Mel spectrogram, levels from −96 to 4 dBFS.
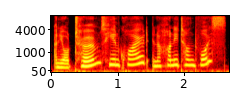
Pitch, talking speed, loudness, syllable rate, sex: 265 Hz, 225 wpm, -19 LUFS, 6.0 syllables/s, female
